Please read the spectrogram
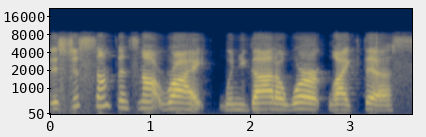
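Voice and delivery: ordinary talk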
